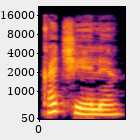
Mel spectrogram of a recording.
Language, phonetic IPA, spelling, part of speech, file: Russian, [kɐˈt͡ɕelʲɪ], качели, noun, Ru-качели.ogg
- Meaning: 1. swing (hanging seat) 2. seesaw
